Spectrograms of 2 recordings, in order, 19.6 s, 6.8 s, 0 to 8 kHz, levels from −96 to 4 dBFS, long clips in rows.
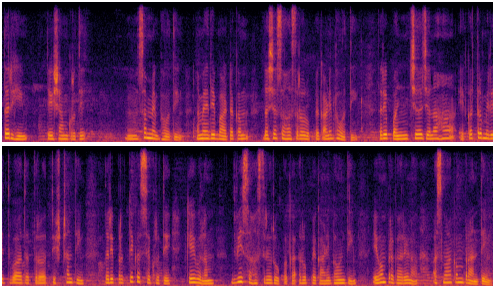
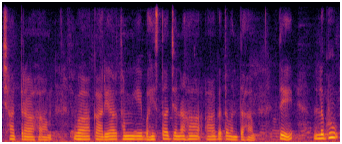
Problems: none marked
